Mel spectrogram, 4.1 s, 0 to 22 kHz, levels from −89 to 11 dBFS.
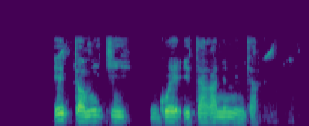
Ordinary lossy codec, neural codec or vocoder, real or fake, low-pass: Opus, 64 kbps; none; real; 7.2 kHz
